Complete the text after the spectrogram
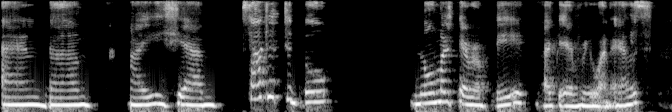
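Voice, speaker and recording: Somewhat breathy, a woman speaks at a very slow pace with long, frequent pauses. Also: medium pitch for a woman, ordinary pitch variation. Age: 80s+. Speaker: psychologist and family therapist. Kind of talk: interview.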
